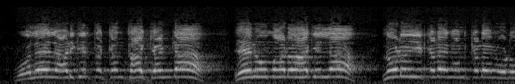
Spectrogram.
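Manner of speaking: high, arrogant, taunting voice.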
